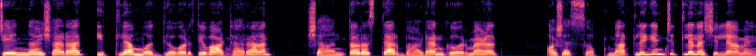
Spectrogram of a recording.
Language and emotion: Goan Konkani, surprised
